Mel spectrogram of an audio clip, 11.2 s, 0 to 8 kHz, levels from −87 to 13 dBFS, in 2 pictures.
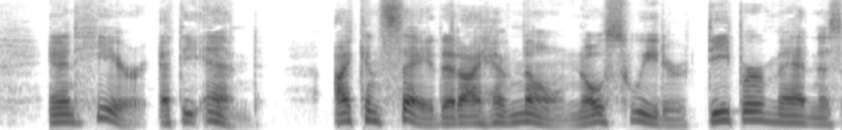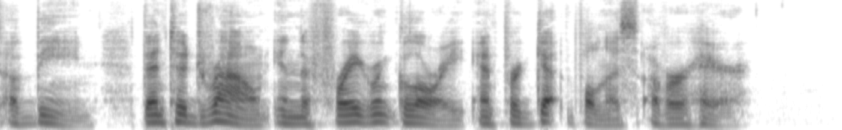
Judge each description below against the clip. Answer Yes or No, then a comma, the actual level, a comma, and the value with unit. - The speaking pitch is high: No, low, 120 Hz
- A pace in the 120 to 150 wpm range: No, average, 160 wpm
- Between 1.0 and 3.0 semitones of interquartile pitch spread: No, average, 4.6 semitones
